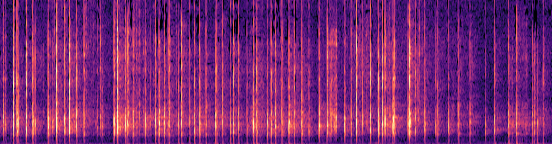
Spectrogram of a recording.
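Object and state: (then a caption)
Wooden stick box, fingernail scratching. Fingernails scratch along a small, closed, pale wooden Mikado box, a hollow box that holds sticks. The result is a rapid, uneven series of short, dry, crackling scratches. They are bright mid-toned with almost no low end and no ringing.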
